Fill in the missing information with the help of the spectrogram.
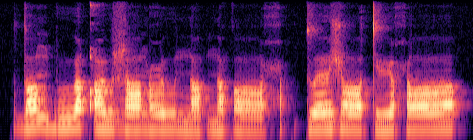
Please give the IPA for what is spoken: dɔŋ buːqʼuːɮɒːŋʕuː nɒbnɒkɔːħ | tʷəːʒɔː tʏːħɔː

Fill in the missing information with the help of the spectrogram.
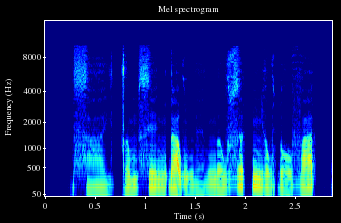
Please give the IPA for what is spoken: sa̤ː˨˩j t̪ə˨˦mse˧ŋɗa̰˧˨wnɛ̤˨˩ ŋə˨˦wzə˦˥t̚ ɲə˨˦wɗo˧˩va˦˥t̚

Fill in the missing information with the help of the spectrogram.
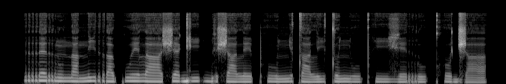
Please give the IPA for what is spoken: rɛ˦rũ˨na˨ ni˦ra˨ kʷeː˦laː˨ ʃɛ˦ɡiː˦ɡ͡bɪ˨ʃa˨ le˨ pʰuː˨ɲɪ˦ta˨ li˨ tʊ˦ɲuː˨pʰiː˨ɣe˨ ru˨ kʰʊ˦˨d͡ʒa˨

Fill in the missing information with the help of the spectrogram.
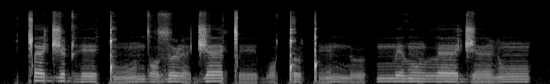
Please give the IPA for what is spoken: ǁɛ˥d͡ʒə˥ɖʱeː˧ ǃõː˩˥ndɔ˥˩zɵ˥ ɭɛ˩d͡ʒɛː˥ ǀeː˩bɔ˧ǃɵ˥˩ ǃẽ˩˥nːɵ˧ | mːe˥ðõ˥ lːɛː˥d͡ʒɛː˧ ɳõː˥

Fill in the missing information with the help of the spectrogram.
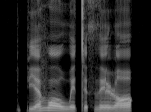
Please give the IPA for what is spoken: pʲævɔːwɪ tɪθðɪːɭɑ

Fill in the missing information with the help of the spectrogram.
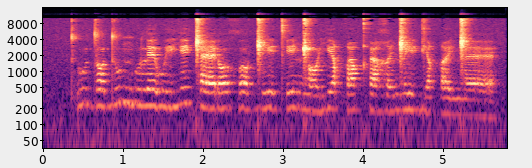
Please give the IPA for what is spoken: tʼu˨dɔ˨du˦ ŋu˨lɛ˨ wɪ˨je˦ǁæ˨ ɾɔ˨xɔ˨ ɡ͡ǁe˦˨tʼe˦ŋ͡ǁɔ˨je˦˨ qɪ˨˦qʰɪ˨ʁɪ˨ ŋ͡ǁe˦ɡe˨qe˨ŋ͡ǁæ˨

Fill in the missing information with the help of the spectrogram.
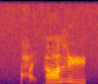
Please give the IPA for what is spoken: ħḛkɑ̃ɮy

